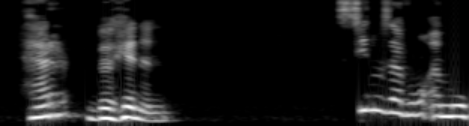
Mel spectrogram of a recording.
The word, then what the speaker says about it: herbeginnen: Dans un mot commençant par H-E-R et qui est composé de trois syllabes ou plus, le E sera bref, comme dans herbeginnen.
